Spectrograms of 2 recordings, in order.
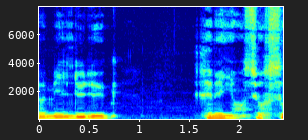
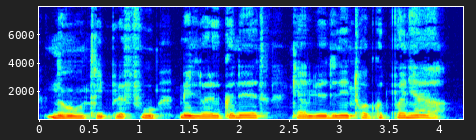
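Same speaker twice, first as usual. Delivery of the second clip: raised, heated retort; agitated, higher-pitched explanation; exasperated scolding; 5 semitones higher, 5 dB louder than usual. A narrator's reading. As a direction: scold him for getting it wrong. Majordomo scolds the obtuse valet.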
